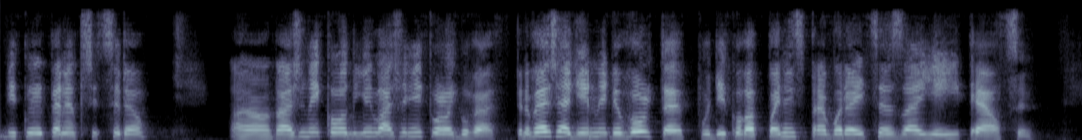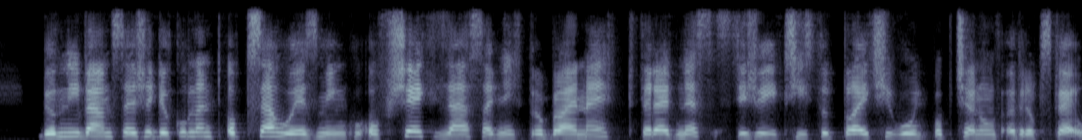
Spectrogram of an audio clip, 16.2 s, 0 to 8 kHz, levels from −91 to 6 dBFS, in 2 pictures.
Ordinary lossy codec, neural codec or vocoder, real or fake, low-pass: none; codec, 16 kHz, 1 kbps, FunCodec, trained on LibriTTS, 50 frames a second; fake; 7.2 kHz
